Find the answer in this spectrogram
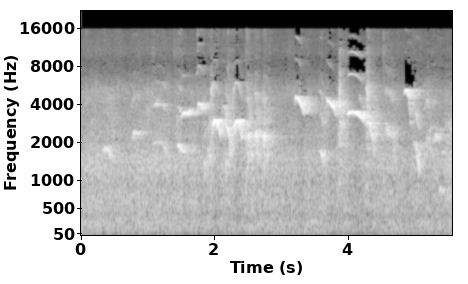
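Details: Chopi blackbird singing in the rain: clear whistled notes, some rising and some falling, delivered in loose phrases over a steady hiss of rainfall.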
